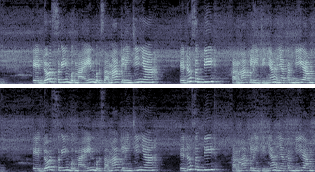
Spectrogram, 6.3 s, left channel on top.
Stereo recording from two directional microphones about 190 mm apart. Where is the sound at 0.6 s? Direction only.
10° left (ahead or behind).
